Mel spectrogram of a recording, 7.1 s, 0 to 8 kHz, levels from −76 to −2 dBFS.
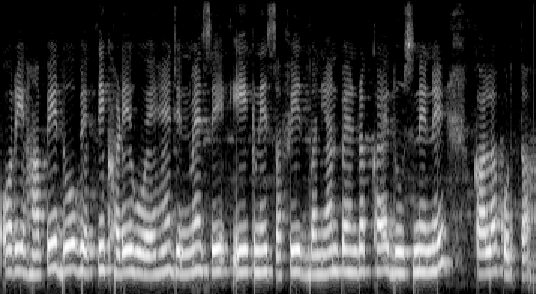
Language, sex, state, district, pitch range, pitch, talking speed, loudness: Hindi, female, Rajasthan, Jaipur, 215-240 Hz, 230 Hz, 175 wpm, -11 LUFS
